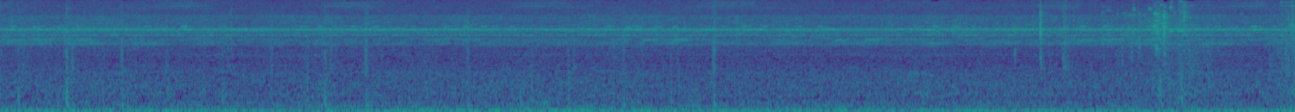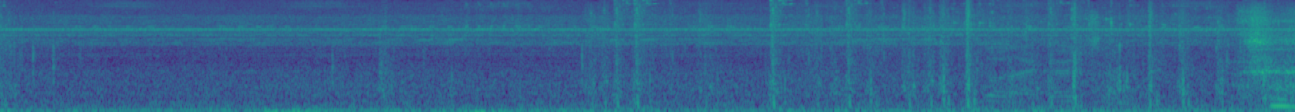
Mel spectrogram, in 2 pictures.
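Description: Horse hooves in Skyrim clip-clop at a steady walking pace over a constant bed of chirping crickets and faint hum.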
